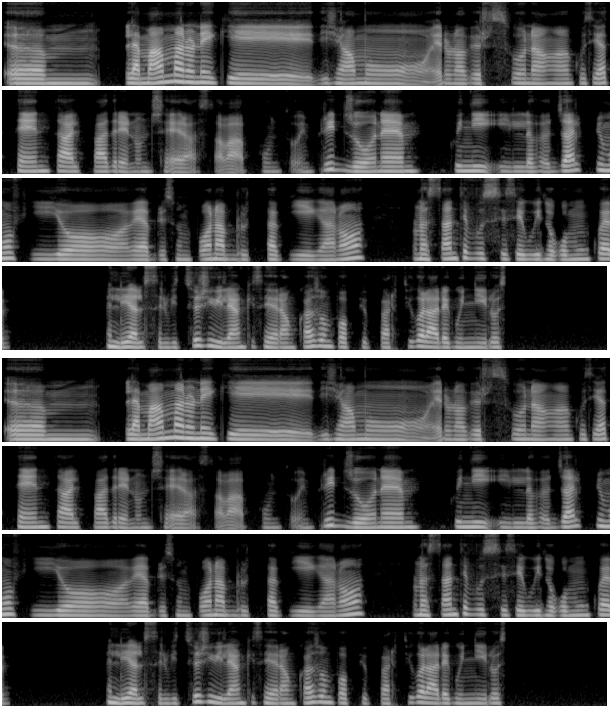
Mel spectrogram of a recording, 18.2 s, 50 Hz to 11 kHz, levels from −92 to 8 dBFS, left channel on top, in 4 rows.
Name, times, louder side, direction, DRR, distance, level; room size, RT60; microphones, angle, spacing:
voice 1, 0.0-7.7 8.0-11.8 12.2-13.7 14.5-17.5, left 1 dB, 20° left, 5.2 m, -27 dB
open air
head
